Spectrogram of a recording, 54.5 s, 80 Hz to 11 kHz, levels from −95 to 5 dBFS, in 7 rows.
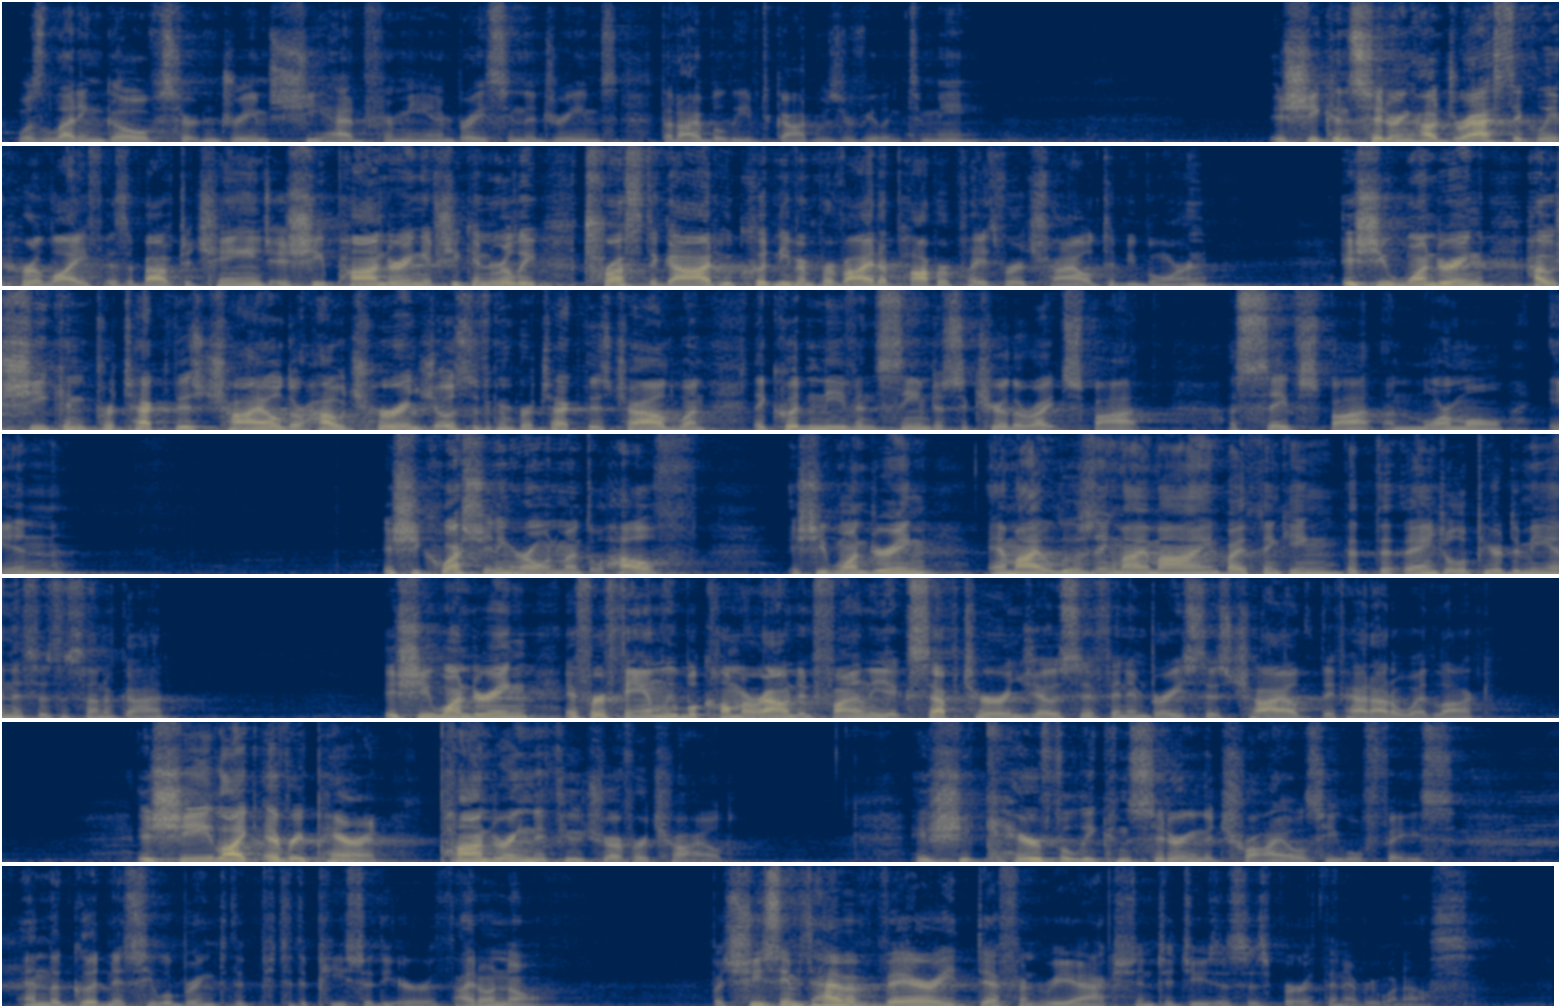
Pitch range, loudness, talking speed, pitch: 135-185 Hz, -34 LUFS, 215 wpm, 160 Hz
